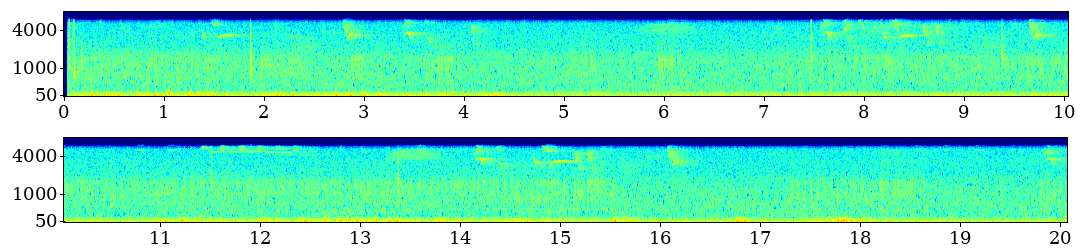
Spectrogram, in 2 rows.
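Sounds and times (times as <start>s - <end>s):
steady low rumble: 0.0s - 20.0s
small birds chirping: 0.1s - 6.5s, 7.3s - 16.5s, 17.2s - 20.0s.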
